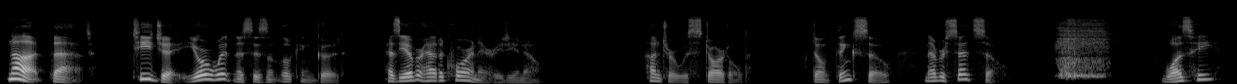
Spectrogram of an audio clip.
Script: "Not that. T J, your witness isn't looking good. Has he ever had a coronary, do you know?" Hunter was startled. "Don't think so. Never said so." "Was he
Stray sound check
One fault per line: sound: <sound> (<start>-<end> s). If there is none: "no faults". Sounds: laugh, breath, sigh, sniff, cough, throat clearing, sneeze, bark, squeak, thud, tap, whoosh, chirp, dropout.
sound: sniff (10.5-11.2 s)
